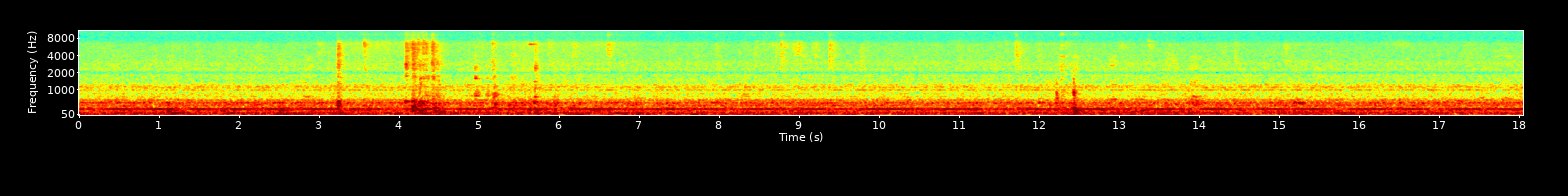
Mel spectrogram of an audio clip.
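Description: A level crossing bell rings steadily in the distance.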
